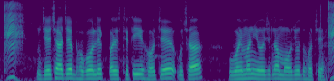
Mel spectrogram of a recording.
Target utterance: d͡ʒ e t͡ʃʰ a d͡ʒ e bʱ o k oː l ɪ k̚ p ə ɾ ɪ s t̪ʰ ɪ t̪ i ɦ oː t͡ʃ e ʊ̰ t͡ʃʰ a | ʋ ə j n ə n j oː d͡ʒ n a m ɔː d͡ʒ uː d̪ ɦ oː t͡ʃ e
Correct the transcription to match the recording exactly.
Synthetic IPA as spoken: d͡ʒ e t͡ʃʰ a d͡ʒ e bʱ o ɡ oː l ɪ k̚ p ə ɾ ɪ s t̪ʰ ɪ t̪ i ɦ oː t͡ʃ e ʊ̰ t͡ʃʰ a | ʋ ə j m ə n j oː d͡ʒ n a m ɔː d͡ʒ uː d̪ ɦ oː t͡ʃ e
